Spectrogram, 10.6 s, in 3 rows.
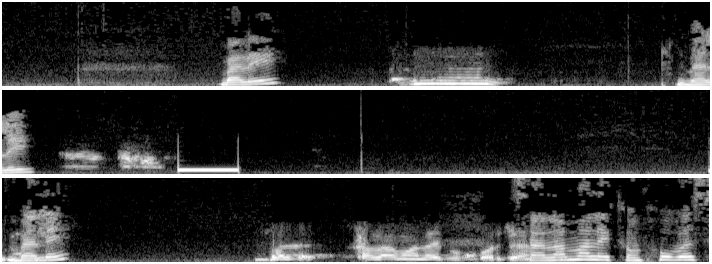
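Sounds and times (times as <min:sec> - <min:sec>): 
speech: 0:01.1 - 0:02.6, 0:03.3 - 0:04.0, 0:07.2 - 0:07.5, 0:08.4 - 0:10.6
telephone busy tone after a dropped call: 0:04.4 - 0:04.8.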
